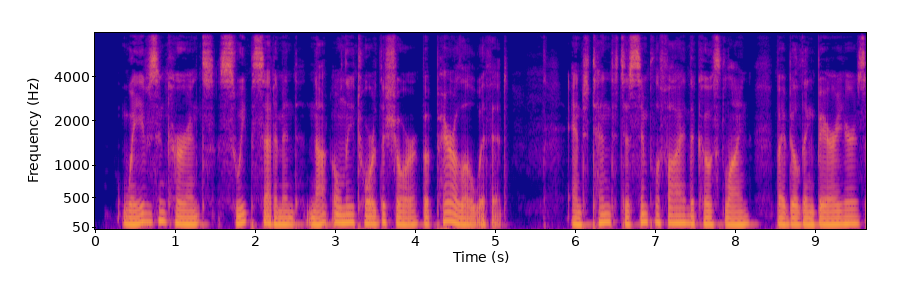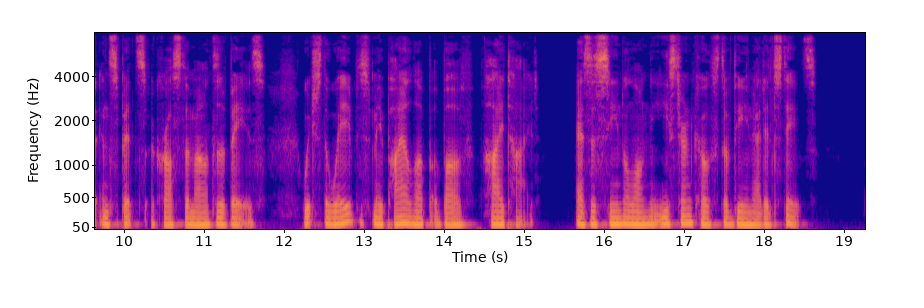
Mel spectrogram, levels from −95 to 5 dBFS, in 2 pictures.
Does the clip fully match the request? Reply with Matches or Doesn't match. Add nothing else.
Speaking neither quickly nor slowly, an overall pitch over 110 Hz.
Doesn't match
